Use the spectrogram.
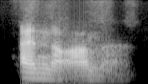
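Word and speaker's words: أنعم: It's It's a glottal stop, strictly speaking. Okay. Right, so if you take na'ama, to be blessed, you can make that causative to bless someone by putting the prefix glottal stop, an'ama.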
